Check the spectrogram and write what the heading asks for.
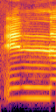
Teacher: نون مشدد ہے, ان پہ غنہ کریں گے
